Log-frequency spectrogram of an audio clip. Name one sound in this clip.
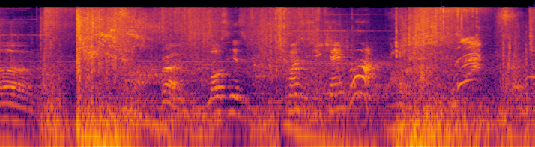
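Flames roar and burst.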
